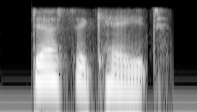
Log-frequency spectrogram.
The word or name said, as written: desiccate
